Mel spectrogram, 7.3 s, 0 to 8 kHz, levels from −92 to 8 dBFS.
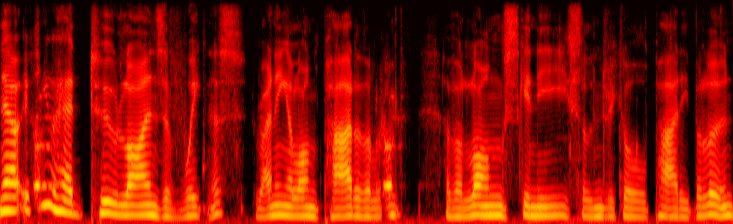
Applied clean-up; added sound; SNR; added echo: neural diffusion model UNIVERSE++.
